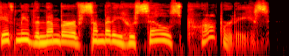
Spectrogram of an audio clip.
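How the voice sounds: This is a natural reading voice that has ordinary pitch variation.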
